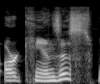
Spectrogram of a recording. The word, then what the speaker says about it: Arkansas: And if you're wondering why it's pronounced Arkansas instead of Arkansas, well, that's what we're here to explain.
